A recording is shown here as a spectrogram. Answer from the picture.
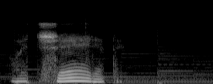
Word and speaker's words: вечеряти: в зошиті поставимо наголос вечеряти вечеряти наголос над звуком е і буквою е в другому складі А тепер слово вечір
